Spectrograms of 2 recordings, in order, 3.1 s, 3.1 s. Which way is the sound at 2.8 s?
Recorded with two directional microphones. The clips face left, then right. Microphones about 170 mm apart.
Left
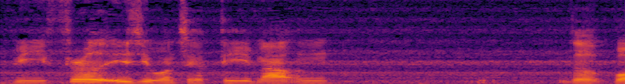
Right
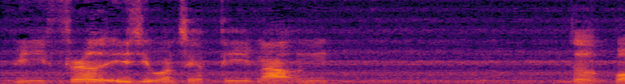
25° left (ahead or behind).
